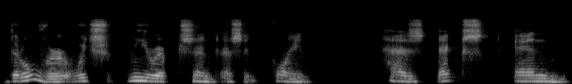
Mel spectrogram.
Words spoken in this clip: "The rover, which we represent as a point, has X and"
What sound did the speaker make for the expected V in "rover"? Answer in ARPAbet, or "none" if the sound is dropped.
V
